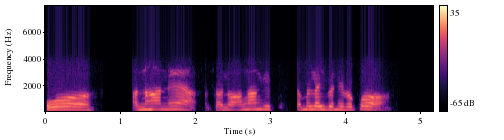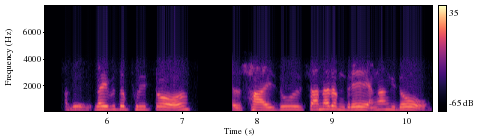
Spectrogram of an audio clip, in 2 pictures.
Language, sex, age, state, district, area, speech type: Manipuri, female, 60+, Manipur, Imphal East, urban, conversation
